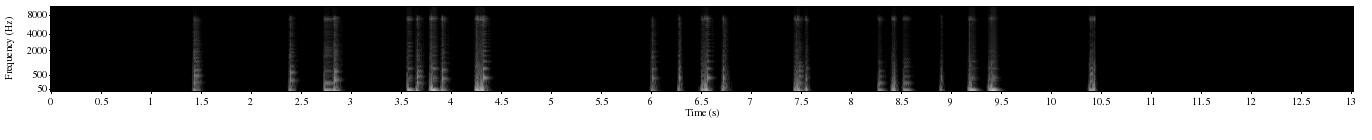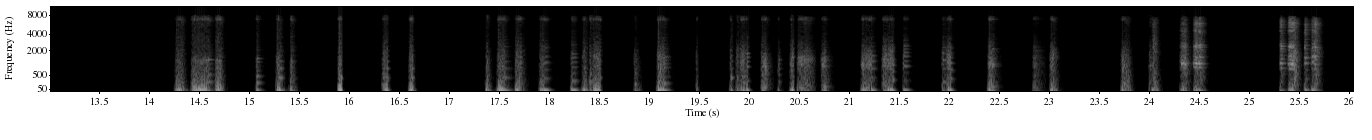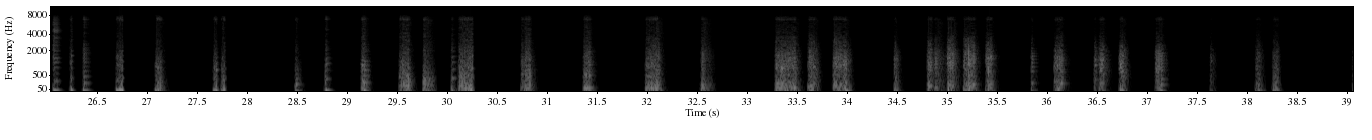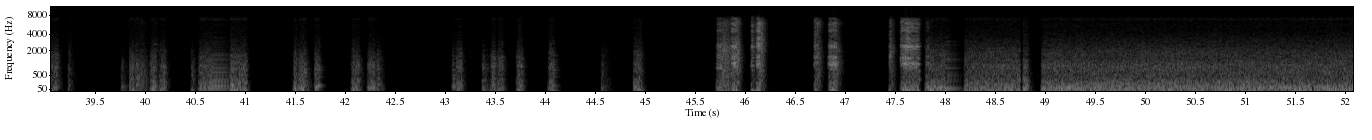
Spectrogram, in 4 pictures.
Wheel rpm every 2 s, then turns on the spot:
0, 0, 0, 0, 0, 0, 0, 0, 0, 0, 0, 0, 40, 10, 0, 0, 0, 0, 0, 0, 0, 0, 0, 50, 0, 0.
none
